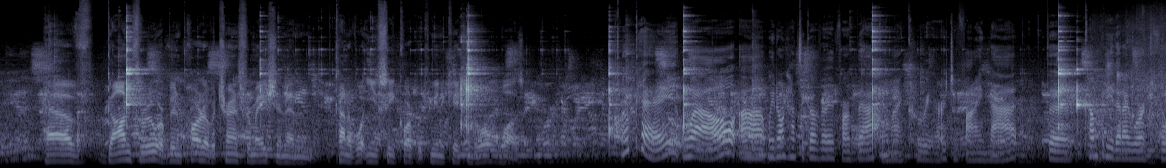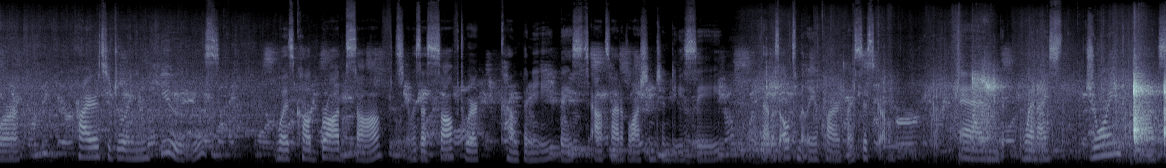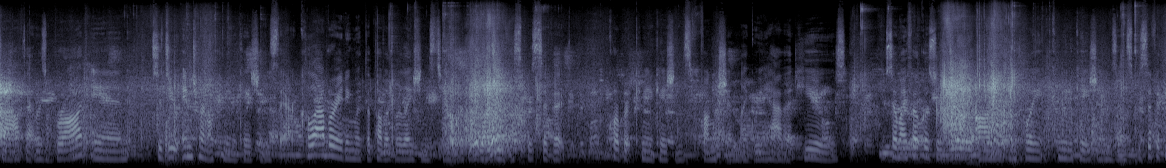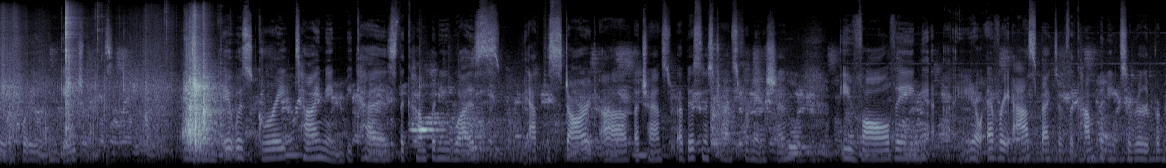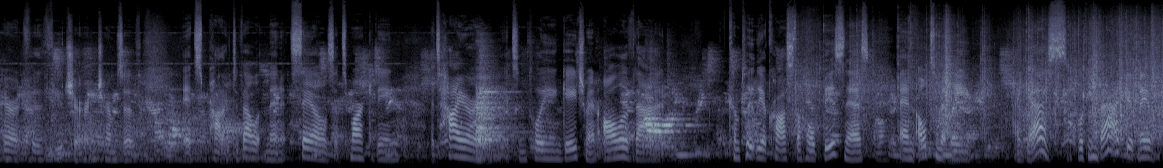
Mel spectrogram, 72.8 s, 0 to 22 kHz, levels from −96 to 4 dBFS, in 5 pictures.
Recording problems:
thin; very; fading below 900 Hz
household noises; very loud; throughout; 9 dB above the speech
background chatter; loud; throughout; 2 voices, 7 dB below the speech

